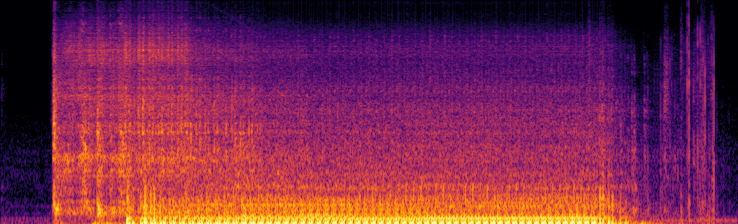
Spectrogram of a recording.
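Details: Moto Guzzi with a starter interruption problem, just after fitting a Starter Interruptus relay kit: a brief starter whirr, then the twin catches cleanly and settles into a steady, even idle before shut-off; a healthy start.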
